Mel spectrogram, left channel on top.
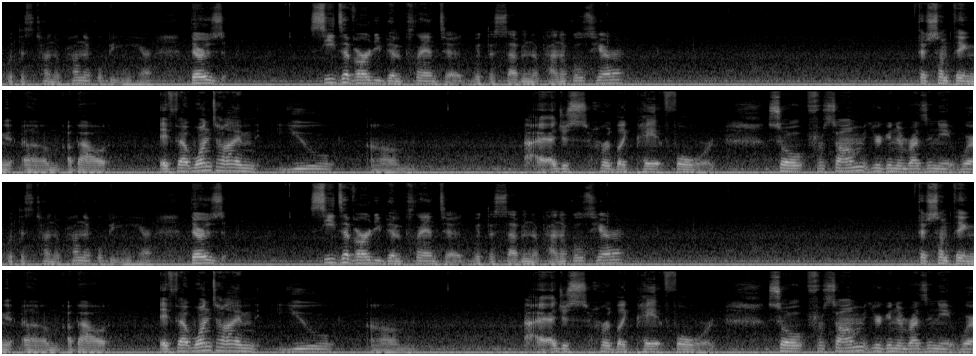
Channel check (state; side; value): identical; both; correlation 1.00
